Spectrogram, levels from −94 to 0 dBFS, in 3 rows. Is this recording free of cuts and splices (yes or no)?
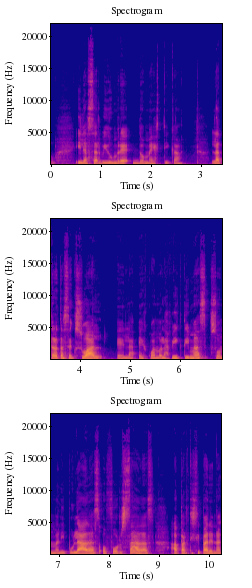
yes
